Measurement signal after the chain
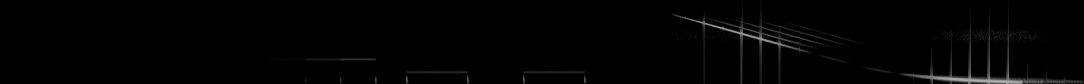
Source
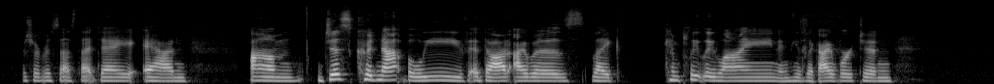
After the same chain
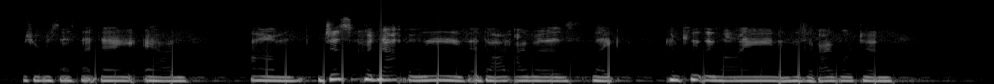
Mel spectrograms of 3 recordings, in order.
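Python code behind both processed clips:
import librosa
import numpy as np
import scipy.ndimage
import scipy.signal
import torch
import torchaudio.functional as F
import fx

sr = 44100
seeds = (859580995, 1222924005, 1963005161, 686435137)

p1 = fx.dmg_noise_band(x, sr, seeds[0], low_hz=1000.0, high_hz=4800.0, level_db=-61.0)
p2 = scipy.signal.sosfilt(scipy.signal.ellip(3, 1.0, 40, [260.0, 3100.0], 'bandstop', fs=sr, output='sos'), p1)
p3 = fx.env_lowpass(p2, sr, base_hz=1800.0, full_db=-24.5)
p4 = fx.high_shelf(p3, sr, hz=3900.0, db=7.5)
p5 = fx.rider(p4, sr, range_db=4, speed_s=0.5)
p6 = p4 + (p5 * librosa.db_to_amplitude(-0.5))
p7 = scipy.signal.sosfilt(scipy.signal.ellip(3, 1.0, 40, [110.0, 6100.0], 'bandpass', fs=sr, output='sos'), p6)
p8 = p7 + fx.echo_feedback(p7, sr, ms=211, feedback_pct=55, wet_db=-24, dry=0)
p9 = fx.buffer_crackle(p8, sr, first_s=0.37, period_s=0.19, block=512, kind='repeat')
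y = p9 * librosa.db_to_amplitude(-5.5)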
